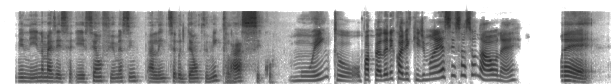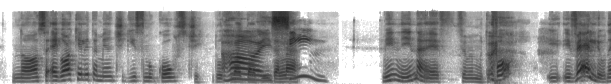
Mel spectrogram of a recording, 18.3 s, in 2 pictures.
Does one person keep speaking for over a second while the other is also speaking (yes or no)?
yes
